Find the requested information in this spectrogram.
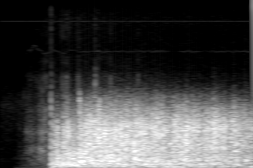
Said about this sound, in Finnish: Oi hyvät ihmiset, nyt taisi käydä hullusti. Tapahtui jonkinmoinen räjähdys. Kekäleet sinkoilevat kaikkiin mahdollisiin ja osittain mahdottominkin suuntiin. Joku onneton on pannut raketit ja muut ilo- ja surutulitusvälineet kokkoon.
